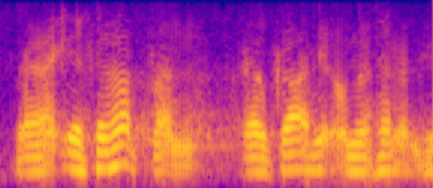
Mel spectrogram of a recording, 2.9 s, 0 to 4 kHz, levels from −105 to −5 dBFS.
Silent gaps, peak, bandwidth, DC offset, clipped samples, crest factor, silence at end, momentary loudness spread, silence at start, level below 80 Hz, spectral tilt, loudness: none; -2 dBFS; 3.5 kHz; under 0.1%; under 0.1%; 16 dB; 0 s; 7 LU; 0.1 s; -50 dBFS; -13 dB/octave; -18 LUFS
